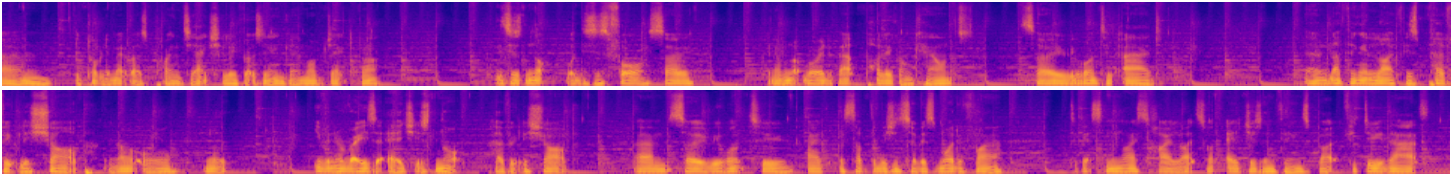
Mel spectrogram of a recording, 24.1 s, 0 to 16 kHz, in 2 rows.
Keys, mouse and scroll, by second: 0.1 shift+middle click, 0.7 middle click, 1.6 ctrl+s.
